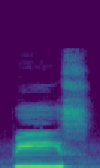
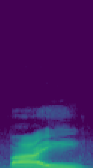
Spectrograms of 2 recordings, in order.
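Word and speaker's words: pie: Field पीस chief brief.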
